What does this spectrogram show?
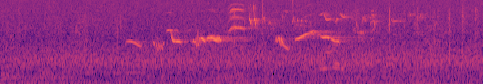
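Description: A songbird singing a run of short, varied whistled phrases that rise and fall in pitch, from about a second and a half in until about five seconds in, over steady low background noise.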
